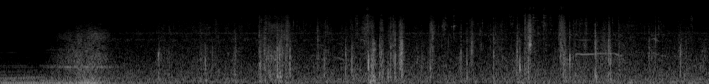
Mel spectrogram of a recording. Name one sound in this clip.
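Footsteps scuff on rock.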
